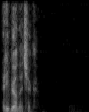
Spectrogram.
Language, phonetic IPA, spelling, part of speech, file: Russian, [rʲɪˈbʲɵnət͡ɕɪk], ребёночек, noun, Ru-ребёночек.ogg
- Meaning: diminutive of ребёнок (rebjónok): (little) baby, child, kid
